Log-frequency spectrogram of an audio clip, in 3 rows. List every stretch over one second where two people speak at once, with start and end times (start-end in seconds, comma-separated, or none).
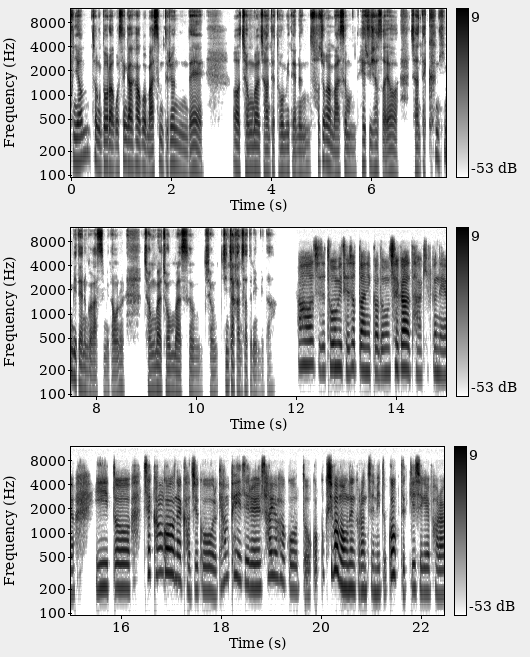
none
